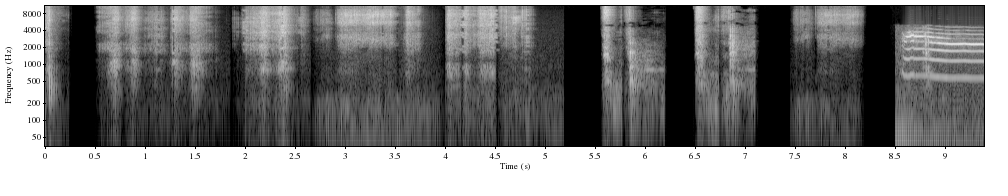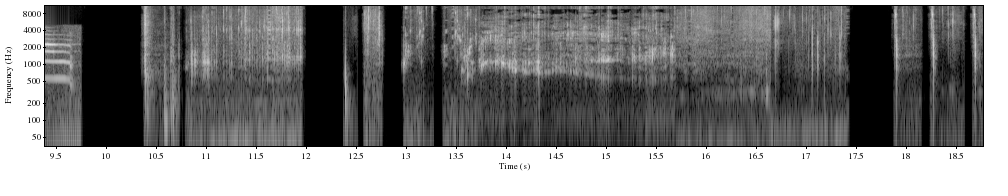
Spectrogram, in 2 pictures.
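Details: An angry domestic cat gives one loud, drawn-out harmonic meow lasting about a second, set among short choppy bursts of hissy, rustling and scuffling noise.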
